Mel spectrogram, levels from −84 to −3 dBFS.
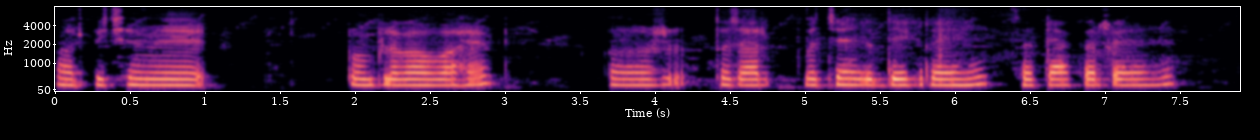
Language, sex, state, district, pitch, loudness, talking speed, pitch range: Hindi, female, Bihar, Supaul, 225 Hz, -23 LUFS, 160 wpm, 220-235 Hz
